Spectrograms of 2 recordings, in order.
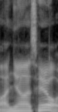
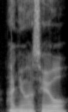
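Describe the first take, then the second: First: The sound is pushed forward and tightly focused. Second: The sound is round and spread, resonating broadly. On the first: This is the typical Spanish way of speaking. "이렇게 앞으로 소리를 좀 모아 주어야" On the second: This is the typical Korean way of speaking. "소리가 둥글게 공간 공명을 일으켜요"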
